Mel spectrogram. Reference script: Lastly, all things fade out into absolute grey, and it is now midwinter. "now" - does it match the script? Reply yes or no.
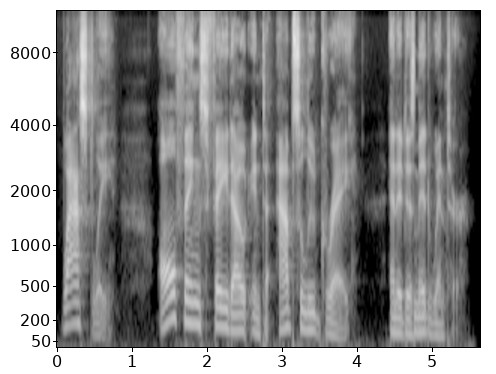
no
